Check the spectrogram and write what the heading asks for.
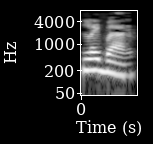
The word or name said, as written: lebar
